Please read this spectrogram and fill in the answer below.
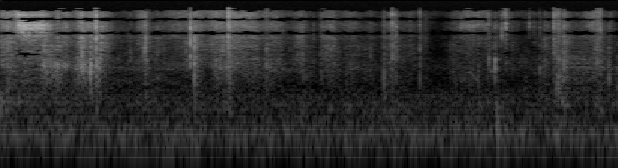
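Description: Paper bills and the plastic sleeves of a ring binder being handled: faint rustling and crinkling with scattered soft clicks, a little louder just at the start.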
